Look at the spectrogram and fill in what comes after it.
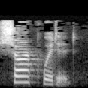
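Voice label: "sharp-witted", English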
